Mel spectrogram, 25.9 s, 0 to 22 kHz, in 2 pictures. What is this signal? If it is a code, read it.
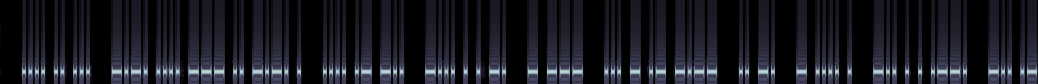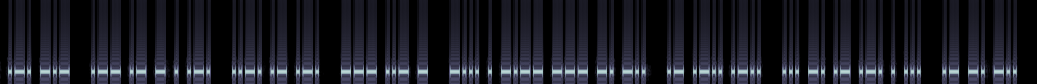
Morse code, heard as a keyed tone, about 30 wpm, 600 Hz. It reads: HIS CHOICE HAD BEEN TO STAY IN THE DEEP DARK WATER FAR OUT BEYOND ALL SNARES AND
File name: the old man and the sea / the old man and the sea 1 30wpm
